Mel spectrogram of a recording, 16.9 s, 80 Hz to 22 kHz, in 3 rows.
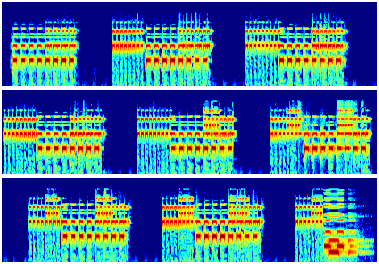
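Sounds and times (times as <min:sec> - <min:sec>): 
Samsung SGH-i200 mobile phone wake-up alarm: 0:00.2 - 0:16.7.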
